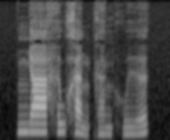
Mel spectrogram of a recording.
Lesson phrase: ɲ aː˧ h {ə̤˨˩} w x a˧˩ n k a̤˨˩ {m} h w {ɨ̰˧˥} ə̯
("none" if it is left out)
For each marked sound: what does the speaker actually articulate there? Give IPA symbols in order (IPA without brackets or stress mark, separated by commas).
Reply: ə˧, ŋ, ɨ˨˦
